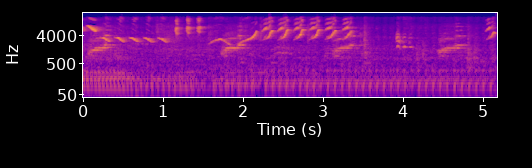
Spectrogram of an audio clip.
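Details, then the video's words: Flycatcher singing a varied, fast song: runs of repeated high chirps, then rising and falling whistled slurs and buzzy notes, about 2.7 notes per second, over a low steady engine-like hum. "burung sikatan rimba"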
